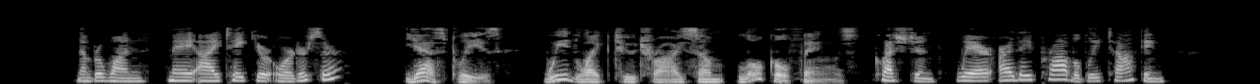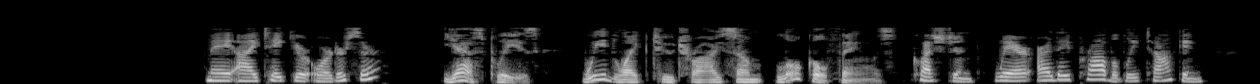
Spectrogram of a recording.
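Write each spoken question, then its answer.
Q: Question, where are they probably talking?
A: In a restaurant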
